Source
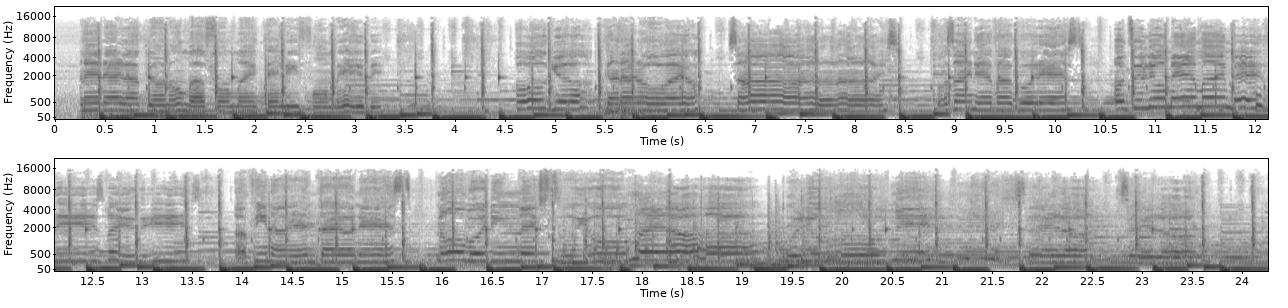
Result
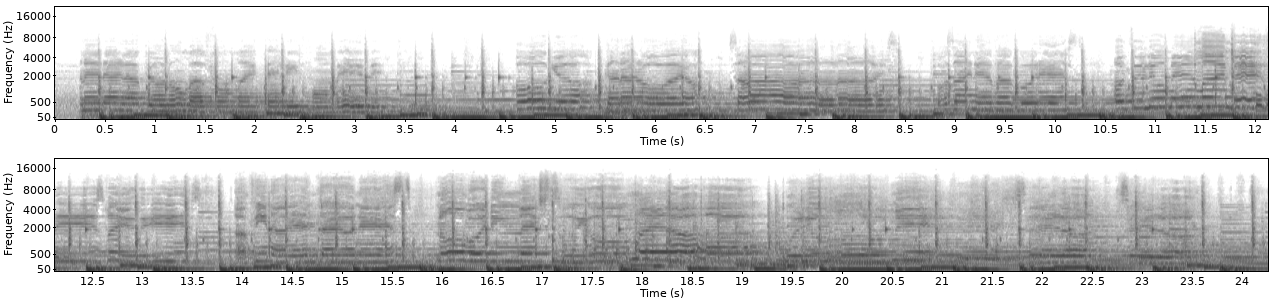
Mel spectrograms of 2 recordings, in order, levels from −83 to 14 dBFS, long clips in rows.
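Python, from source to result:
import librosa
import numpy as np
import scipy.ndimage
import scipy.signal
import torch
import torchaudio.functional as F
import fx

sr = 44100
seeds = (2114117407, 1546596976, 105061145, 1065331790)

y = fx.lowpass(x, sr, hz=fx.steps((0.0, 1300.0), (11.39, 3500.0), (12.41, 6000.0)), slope=12)
y = fx.echo_wet_lowpass(y, sr, ms=102, feedback_pct=46, hz=700.0, wet_db=-5)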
